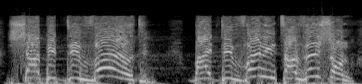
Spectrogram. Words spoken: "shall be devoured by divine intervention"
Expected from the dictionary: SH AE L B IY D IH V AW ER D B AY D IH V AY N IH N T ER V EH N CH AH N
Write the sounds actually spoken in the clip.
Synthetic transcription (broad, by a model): SH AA L B IY D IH V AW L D B AY D IH V AY N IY N T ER V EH N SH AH N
